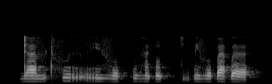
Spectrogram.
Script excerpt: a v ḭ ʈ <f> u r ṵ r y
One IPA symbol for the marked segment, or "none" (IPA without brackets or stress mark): f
